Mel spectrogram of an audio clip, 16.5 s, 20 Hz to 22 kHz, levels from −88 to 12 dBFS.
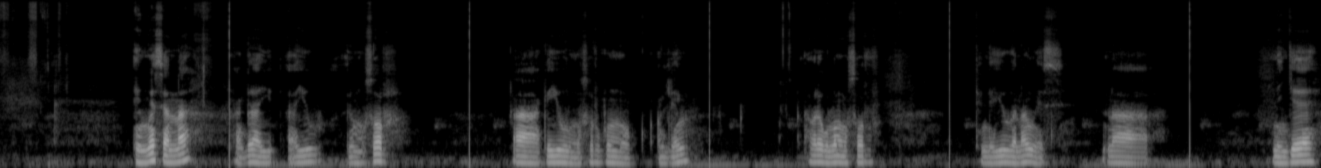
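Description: Speech clip with a file header played as audio: sharp, loud clicks at 2.86, 5.86, 8.86 (after "emiisoor kumook oleng"), 11.86 (before "teneiyeu ana") and 14.86 s. The 3-second spacing shows joined pieces whose header bytes were left in and decoded as samples.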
